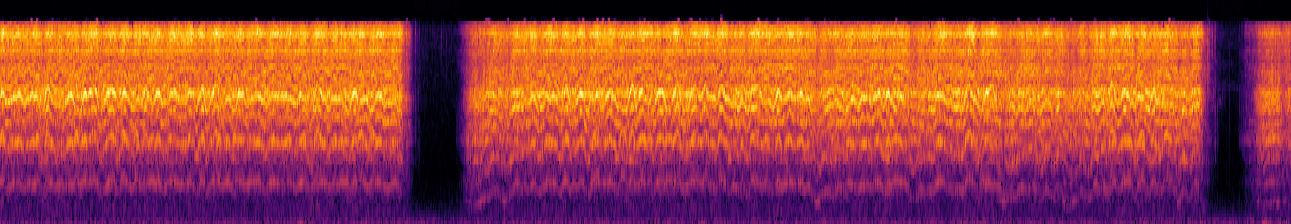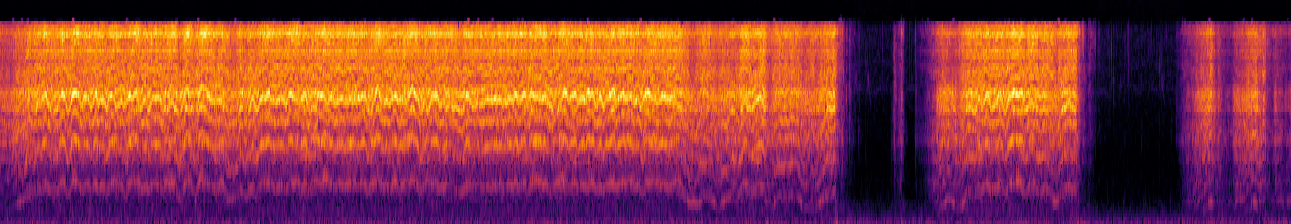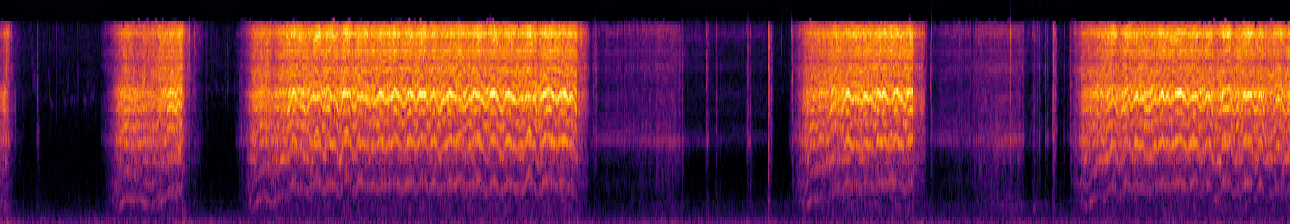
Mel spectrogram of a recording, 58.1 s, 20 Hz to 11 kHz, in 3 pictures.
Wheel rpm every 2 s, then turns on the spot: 160, 160, 140, 90, 160, 160, 150, 140, 130, 70, 160, 150, 160, 160, 140, 100, 50, 100, 20, 20, 50, 120, 160, 100, 0, 110, 20, 90, 140.
52-54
